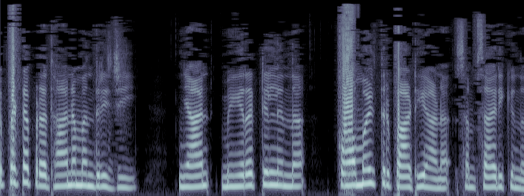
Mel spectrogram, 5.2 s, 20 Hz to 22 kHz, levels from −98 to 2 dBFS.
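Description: Speech with integer overflow at 0.12 s, 3.42–3.52 s and 3.98 s, where peaks about 1 to 2 dB over the limit wrap to the opposite sign, showing as sudden full-range polarity spikes in the waveform and broadband vertical streaks on a spectrogram. Pre-echo at 3.75–3.81 s spreads codec noise about 58 ms ahead of an attack, visible as a hiss smear preceding the onset.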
